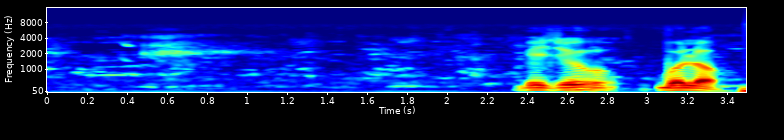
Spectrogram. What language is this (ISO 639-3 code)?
guj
